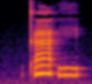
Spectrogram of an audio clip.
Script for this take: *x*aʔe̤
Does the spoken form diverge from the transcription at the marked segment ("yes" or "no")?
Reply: yes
